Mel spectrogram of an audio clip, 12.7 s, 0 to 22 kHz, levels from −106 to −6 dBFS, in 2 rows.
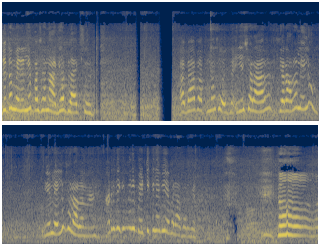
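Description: Around 1.85 to 1.99 s there are two back-to-back short stalls from late packets, lasting 26 ms and then 72 ms, and another at 2.67 to 2.78 s lasting 91 ms. Each time the jitter buffer ran dry, so the last sound is held a bit too long, with a faint buzz or dip. Then it picks up right where it left off, with nothing lost.

At 3.14 to 3.42 s there's a call audio freeze of about a quarter second. The sound smears into a fading buzz, then about 170 ms of near silence, and carries on from the same spot. Packets were likely held up in transit.

From 9.39 to 11.80 s you get a jitter buffer speed-up. The receiver trimmed tiny pitch-period slices over and over to shed a backlog of roughly a fifth of a second. Playback runs at about 109% speed, so it sounds a little hurried but keeps the same pitch.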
